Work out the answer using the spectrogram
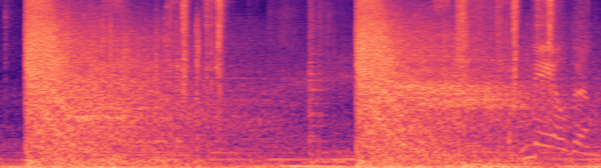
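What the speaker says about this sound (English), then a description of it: "Rapid fire." Rapid gunfire in XCOM Enemy Within: two dense, loud bursts of shots, the second starting about halfway through, each crackling broadband and trailing off into rumble, with talk over the top.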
